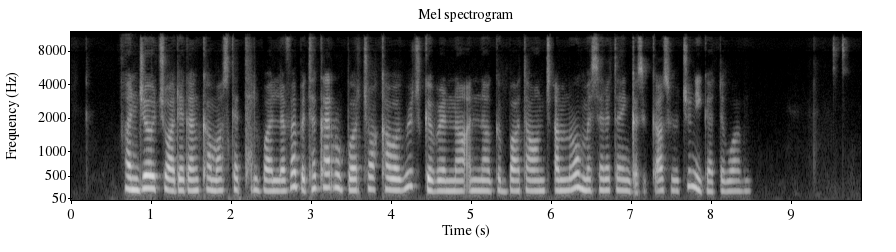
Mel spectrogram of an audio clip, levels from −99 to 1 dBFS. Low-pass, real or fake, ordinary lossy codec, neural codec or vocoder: 10.8 kHz; fake; Opus, 32 kbps; codec, 24 kHz, 0.9 kbps, WavTokenizer, large speech release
